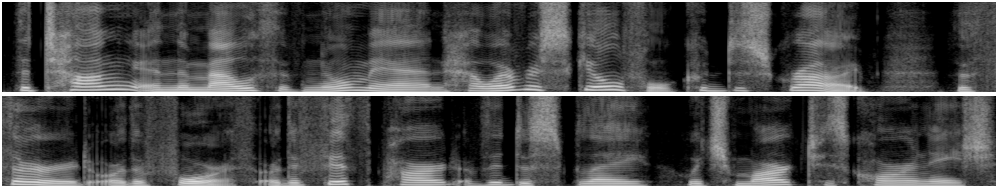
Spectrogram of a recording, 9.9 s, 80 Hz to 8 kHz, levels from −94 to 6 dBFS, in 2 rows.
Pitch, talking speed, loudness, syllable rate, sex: 190 Hz, 170 wpm, -18 LUFS, 4.2 syllables/s, female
